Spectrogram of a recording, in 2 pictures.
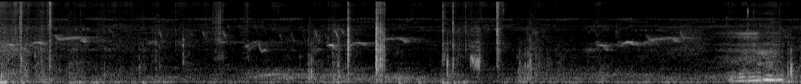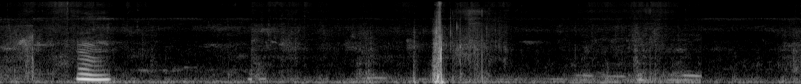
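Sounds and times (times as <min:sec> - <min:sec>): bird chirps: 0:00.0 - 0:12.4.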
